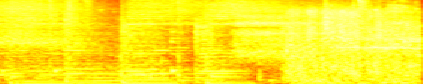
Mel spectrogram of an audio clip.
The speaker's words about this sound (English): Lean in, breathe out slowly, and squeeze the trigger.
